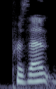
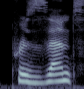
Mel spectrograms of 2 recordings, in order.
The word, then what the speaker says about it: present: The classic example, present the noun, a gift versus present the verb to give something. Totally different words just based on stress.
